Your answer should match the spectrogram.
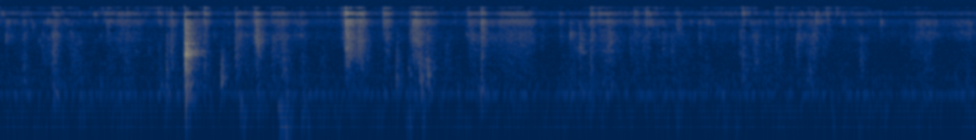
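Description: Dough being mixed by hand with a spatula in a stainless steel bowl: one sharp knock about two seconds in, then a few short scrapes and rustles, with a faint steady hum beneath.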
